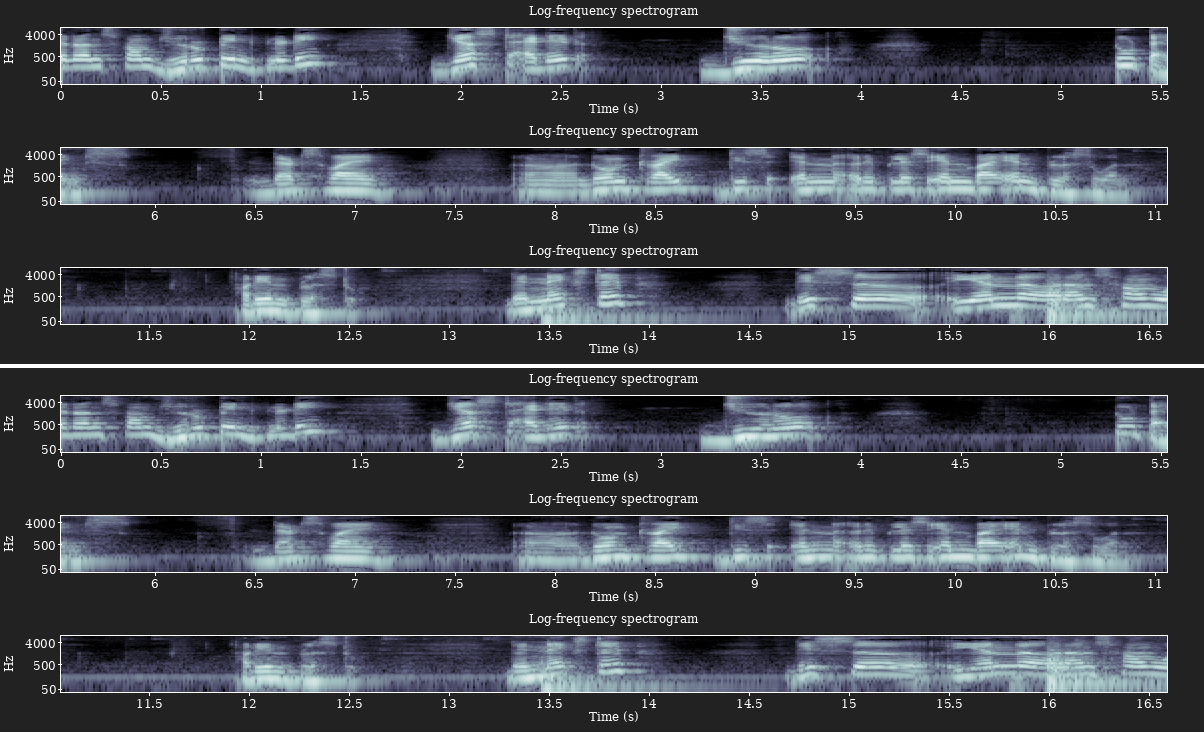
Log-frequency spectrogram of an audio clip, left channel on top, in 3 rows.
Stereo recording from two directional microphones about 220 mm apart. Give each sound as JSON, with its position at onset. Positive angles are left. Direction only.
{"t": 0.0, "sound": "speech", "side_deg": 40}
{"t": 11.9, "sound": "speech", "side_deg": 40}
